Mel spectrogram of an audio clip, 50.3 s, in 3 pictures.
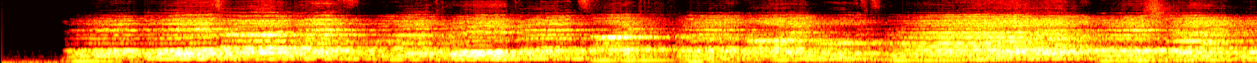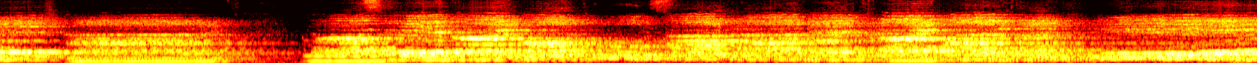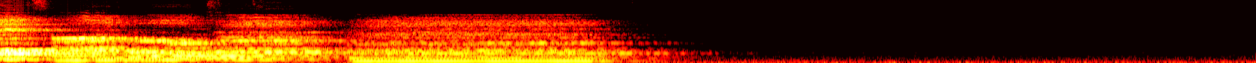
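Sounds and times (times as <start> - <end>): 
organ chorale: 0.8 - 42.3.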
